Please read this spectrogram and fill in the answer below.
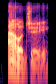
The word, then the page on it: allergy: British English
